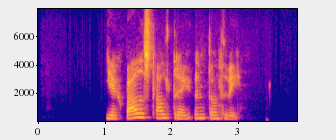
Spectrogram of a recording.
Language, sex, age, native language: Icelandic, female, 20-29, Icelandic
